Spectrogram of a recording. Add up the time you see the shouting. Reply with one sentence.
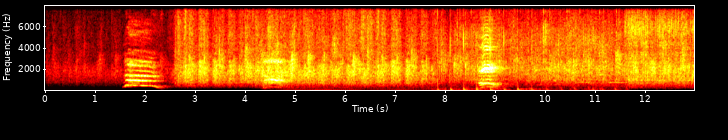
You can hear the shouting for 2 seconds altogether.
